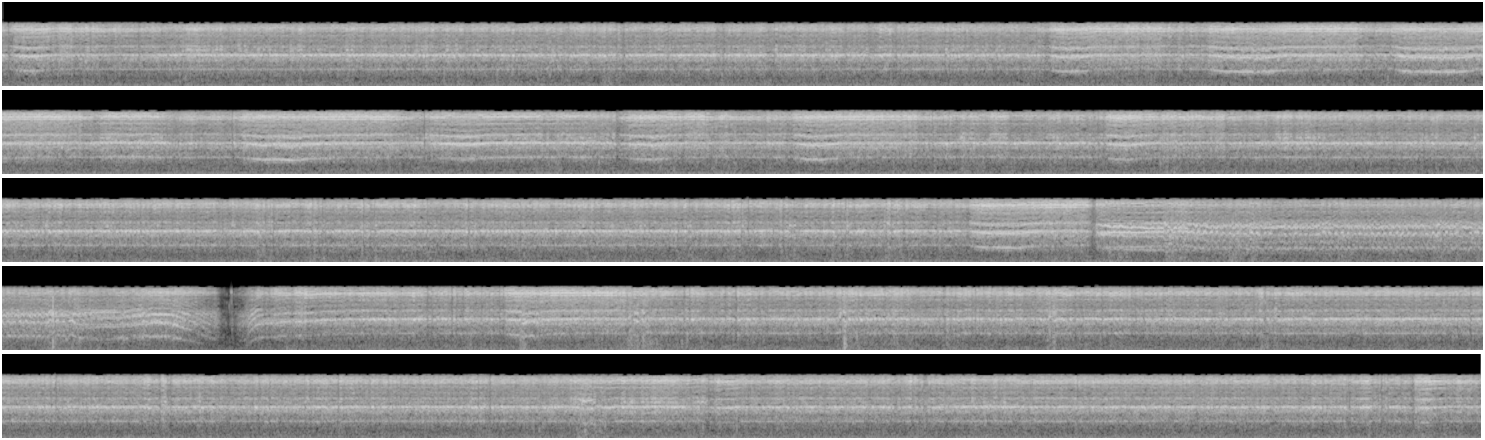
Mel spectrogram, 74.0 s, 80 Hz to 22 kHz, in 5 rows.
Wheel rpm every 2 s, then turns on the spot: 230, 230, 230, 230, 230, 230, 230, 230, 230, 230, 230, 230, 230, 230, 230, 230, 230, 230, 230, 230, 200, 160, 150, 130, 230, 230, 230, 230, 230, 230, 230, 230, 230, 230, 230, 230, 230.
none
